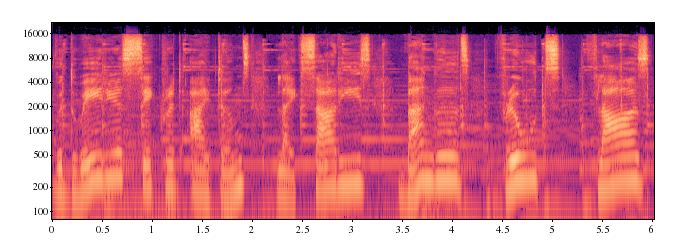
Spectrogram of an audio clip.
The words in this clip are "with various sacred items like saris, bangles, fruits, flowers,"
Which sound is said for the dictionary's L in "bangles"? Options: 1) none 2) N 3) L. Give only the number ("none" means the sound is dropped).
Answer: 3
